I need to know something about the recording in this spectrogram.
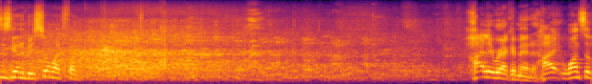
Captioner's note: laughter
